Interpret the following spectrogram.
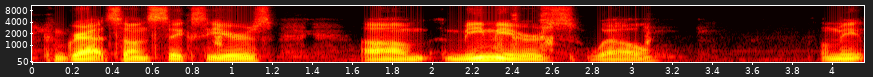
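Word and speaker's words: Mímir: mimir's well let me let me put the is on the first syllable so a lot of folks that talk in in in these old Germanic languages want to put emphasis elsewhere but it's m instead of mimir right so mimir as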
